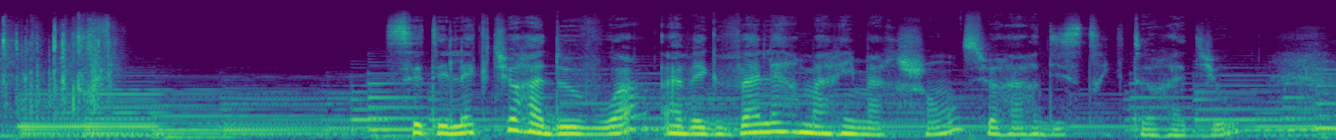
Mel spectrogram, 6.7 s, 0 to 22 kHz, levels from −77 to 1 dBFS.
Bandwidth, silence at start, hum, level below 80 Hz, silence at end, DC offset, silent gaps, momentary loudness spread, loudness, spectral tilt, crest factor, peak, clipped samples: 13.5 kHz; 0 s; none; -44 dBFS; 0 s; under 0.1%; none; 12 LU; -15 LUFS; -6 dB/octave; 14 dB; 0 dBFS; under 0.1%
